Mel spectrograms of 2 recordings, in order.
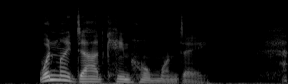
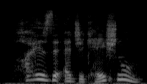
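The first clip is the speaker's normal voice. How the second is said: high, quick alarmed question; terrified; 10 semitones higher, faster than usual. A narrator's reading. Boy dreading the library, alarmed high question. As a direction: ask it high and fast, mildly alarmed. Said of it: "I asked, terrified by the idea".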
